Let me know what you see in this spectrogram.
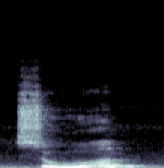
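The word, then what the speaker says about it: ศูนย์: So soon, it means 0.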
